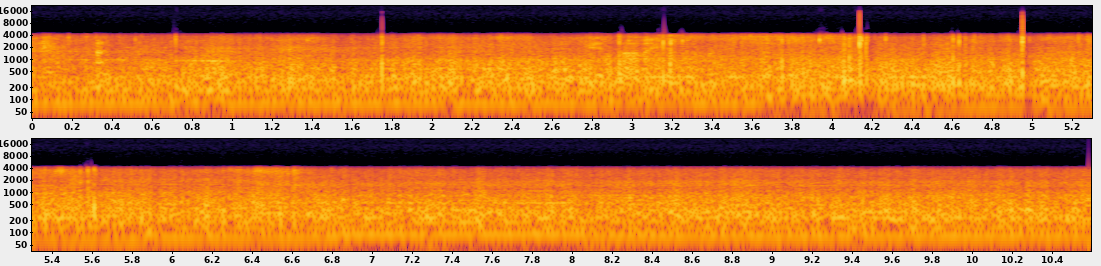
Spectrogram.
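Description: Steady road and engine noise inside a moving car's cabin, with two short sharp clicks about four and five seconds in.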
